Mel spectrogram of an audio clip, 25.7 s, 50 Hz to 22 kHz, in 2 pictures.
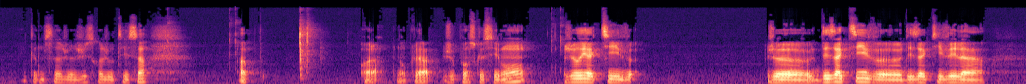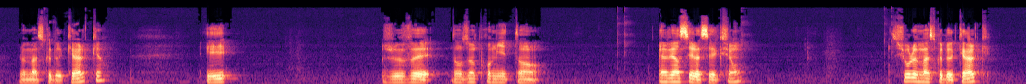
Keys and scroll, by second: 3.7 Return.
